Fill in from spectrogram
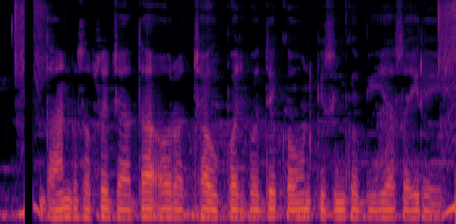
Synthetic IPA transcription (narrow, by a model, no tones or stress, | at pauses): d̪ʱaːnkasɐbsed͡ʒjaːd̪aʔɔːɾɐtːʃʰaʊpəd͡ʒbəd̪ʱekɔːnkɪsəmkabiːd͡ʒasɐɦiɾɐɦe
